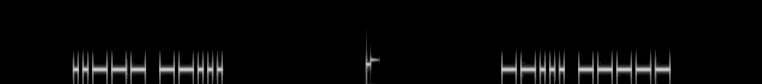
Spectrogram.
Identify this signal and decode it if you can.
Morse code, heard as a keyed tone, about 25 wpm, 700 Hz. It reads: 27 70
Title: Numbers - 2-Digit 25wpm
